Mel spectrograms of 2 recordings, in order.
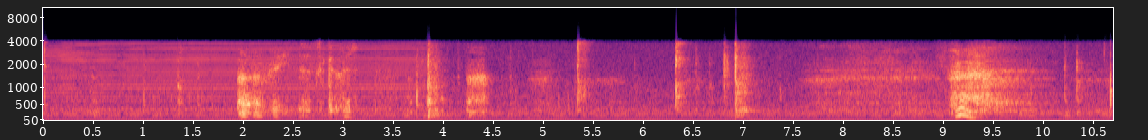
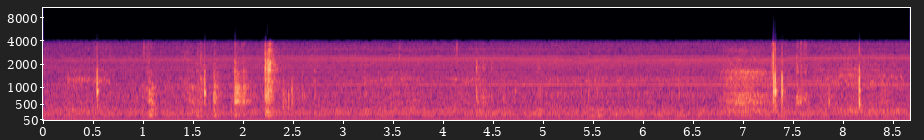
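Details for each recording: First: Washing machine parts wired together, with the timer turned manually while the button is held down. A low motor buzz with sharp clicks every second or two as the timer advances normally. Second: Washing machine parts wired together with the pressure switch bypassed, trying to reach spin mode. The motor only buzzes with a steady hum and does not spin; the owner suspects the fill switch or another safety switch.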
